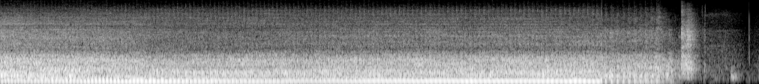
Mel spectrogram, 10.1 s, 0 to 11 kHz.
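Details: Benelli BN 125 single idling just after an oil change and a new filter; thumps along at an even, steady beat of about four per second and settles smoothly before shutting off, a healthy idle.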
